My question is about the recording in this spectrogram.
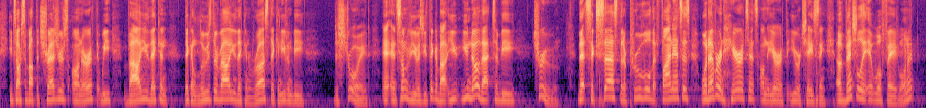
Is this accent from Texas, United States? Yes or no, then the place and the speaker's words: yes; Texas, United States; now in Arizona, United States; I grew up in Texas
